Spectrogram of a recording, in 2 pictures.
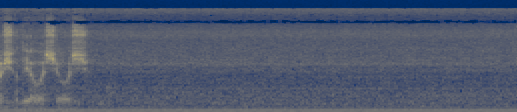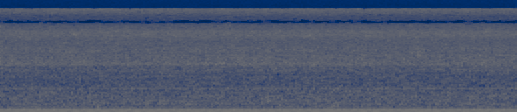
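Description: Air bubbles gurgle steadily through water in a fish tank.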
